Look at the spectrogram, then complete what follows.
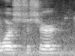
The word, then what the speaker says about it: Worcestershire: with worcestor okay worcestor I say it Worcestershire Worcestershire okay now apparently this changes in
